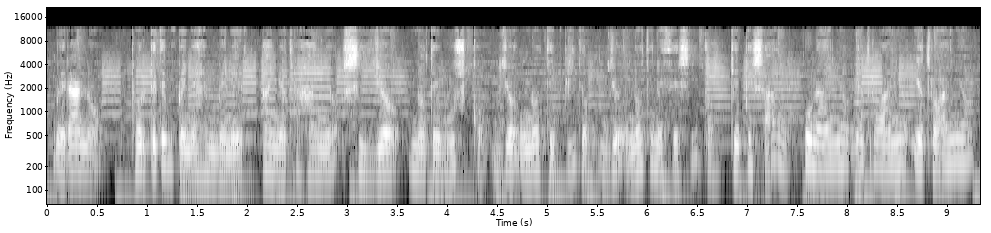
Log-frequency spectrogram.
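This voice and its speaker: A woman's voice: on the low side, steady tone, brisk, few pauses, music in the background. A woman delivering a scripted comic address in a complaining manner.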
